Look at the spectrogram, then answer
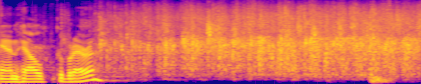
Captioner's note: students claps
